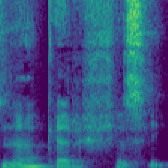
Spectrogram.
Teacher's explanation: Na karishyasi, no aspirated consonants. But in the word karishyasi, the ish is cerebral sh, so the tip of the tongue should point up.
